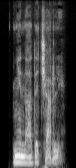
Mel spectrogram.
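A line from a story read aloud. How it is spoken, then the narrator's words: Quiet. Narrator (Russian): тихо произнес Джексон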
